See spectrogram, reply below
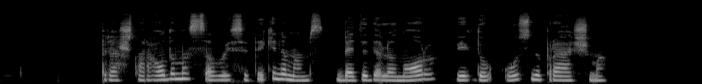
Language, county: Lithuanian, Kaunas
